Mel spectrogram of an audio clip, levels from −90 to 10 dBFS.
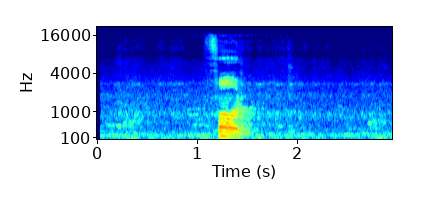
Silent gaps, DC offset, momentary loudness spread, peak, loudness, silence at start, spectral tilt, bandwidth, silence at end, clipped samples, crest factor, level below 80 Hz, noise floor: none; under 0.1%; 27 LU; -4 dBFS; -21 LUFS; 1.15 s; -6 dB/octave; 16.5 kHz; 1.4 s; under 0.1%; 24 dB; -60 dBFS; -50 dBFS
